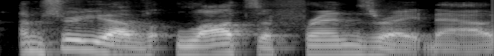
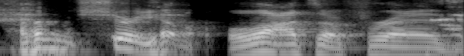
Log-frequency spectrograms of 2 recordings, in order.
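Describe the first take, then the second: First: Said in the usual way. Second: Sarcastic. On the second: Shown as a demonstration. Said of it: "could have been total sarcasm".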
